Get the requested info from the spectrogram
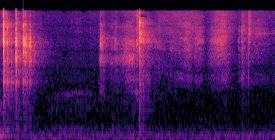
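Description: Small pen parts handled on a paper plan sheet: a brief rustle of paper at the start, then a few light clicks and faint rustling.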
